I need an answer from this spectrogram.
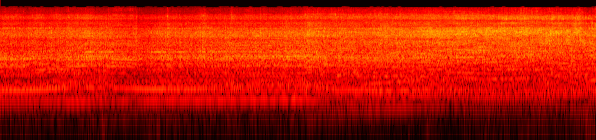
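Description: Several bilcross cars' engines held at high revs together on the start grid, waiting for the start. Their tones run steady, and some shift in pitch about halfway through.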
